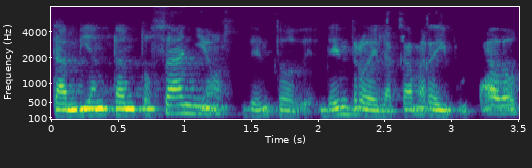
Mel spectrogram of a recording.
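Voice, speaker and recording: Her pitch sits in the medium range for a woman. This woman's voice swings very widely up and down. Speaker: national legislator. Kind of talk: talk to an audience.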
